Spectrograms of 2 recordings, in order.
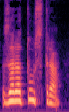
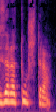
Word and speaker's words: Заратуштра: Вот времена ариев, религия ариев, один из великих пророков Заратуштра – так и называется он во вести, поэтому его так и произносим, потому, э, поскольку раз, различные есть произношения. В любом случае, Зараастер называли его армяне и греки. Зара, Заратустра или Заратуштра в основном на Востоке так и звучит.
